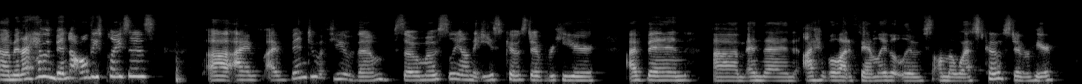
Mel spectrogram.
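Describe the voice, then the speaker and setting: A woman speaks at a fairly quick pace with a slight Southern US accent. Her pitch is medium, with ordinary pitch variation. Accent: slight Southern twang. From US South, Georgia. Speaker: university student presenter. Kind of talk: webinar presentation. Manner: halting, many fillers and repetitions.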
